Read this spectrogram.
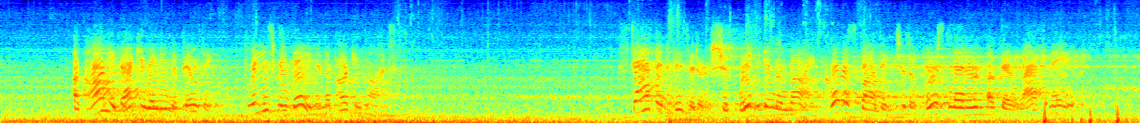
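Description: A man's voice calmly makes an announcement over a loudspeaker.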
